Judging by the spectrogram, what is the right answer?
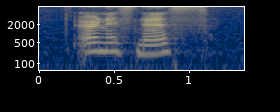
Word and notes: earnestness: American English

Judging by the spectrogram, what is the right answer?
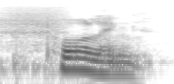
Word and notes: palling: British English

